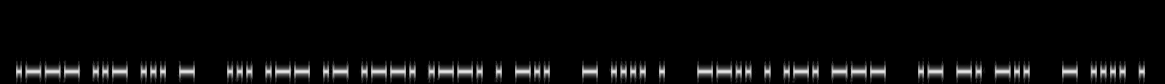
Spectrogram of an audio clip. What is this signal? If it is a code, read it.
Morse code, heard as a keyed tone, about 25 wpm, 600 Hz. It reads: JUST SWAPPED THE ZERO AND THE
